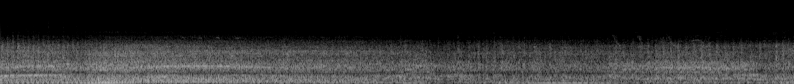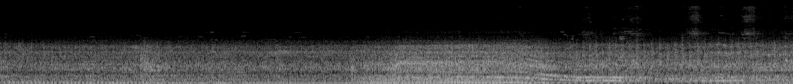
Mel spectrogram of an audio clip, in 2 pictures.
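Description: Massey Ferguson 260 tractor's diesel engine working under load as its rear blade drags soil. The engine note sinks and then climbs again about two-thirds of the way through.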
